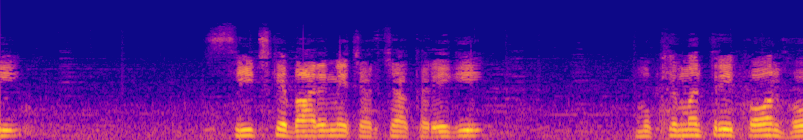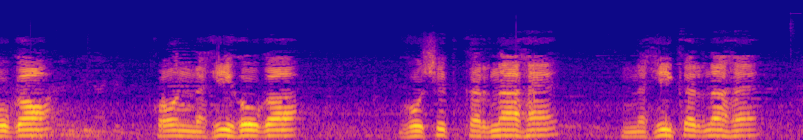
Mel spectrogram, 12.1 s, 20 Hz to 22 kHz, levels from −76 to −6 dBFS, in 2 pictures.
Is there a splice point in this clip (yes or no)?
no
